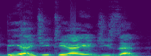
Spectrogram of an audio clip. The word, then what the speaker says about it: Bigtingz: That's why I always say BIGTINGZ. Because people put big things. No, ting, man. Yeah, they spell it with an H and then the Z. Or it's BIGTINGZ. It's like the drink.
